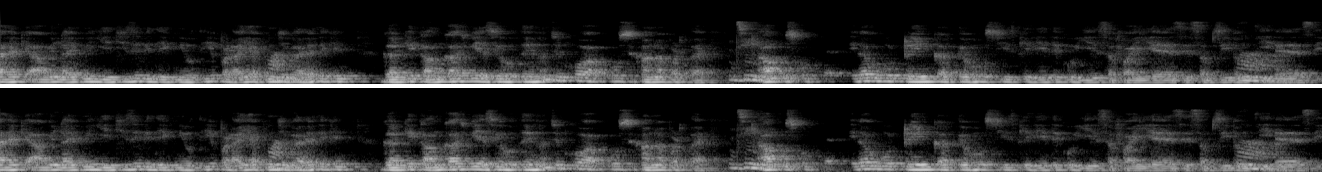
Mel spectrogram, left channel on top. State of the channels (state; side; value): noise; right; rumble, 28 dB below the sound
